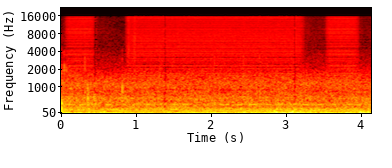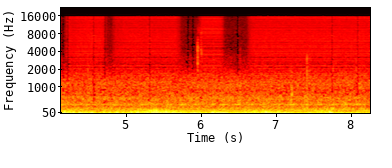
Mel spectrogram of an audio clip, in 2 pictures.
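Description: A low, steady electrical hum with a faint hiss underneath: the recording's background tone, with no distinct events.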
